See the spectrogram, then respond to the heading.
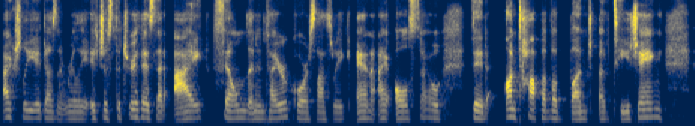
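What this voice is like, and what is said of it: Strained, worn-out voice. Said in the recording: “as you can hear, my voice is a little bit under the weather ... my voice is just started to go”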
